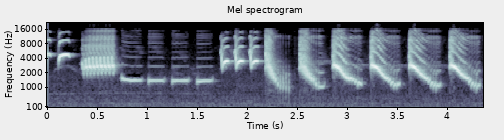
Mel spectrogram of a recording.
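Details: Song of an Asian pied starling for training cage birds: a harsh rasp, four level low whistles, then loud steeply falling whistles repeated about every third of a second.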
